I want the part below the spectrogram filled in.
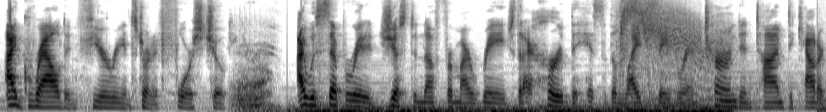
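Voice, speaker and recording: An actress playing a vengeful, anguished Sith warrior, narrating her own tale in an intense, brooding, theatrical manner for an audio drama. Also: a bass voice. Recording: loud music behind the voice. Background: loud dramatic music.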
